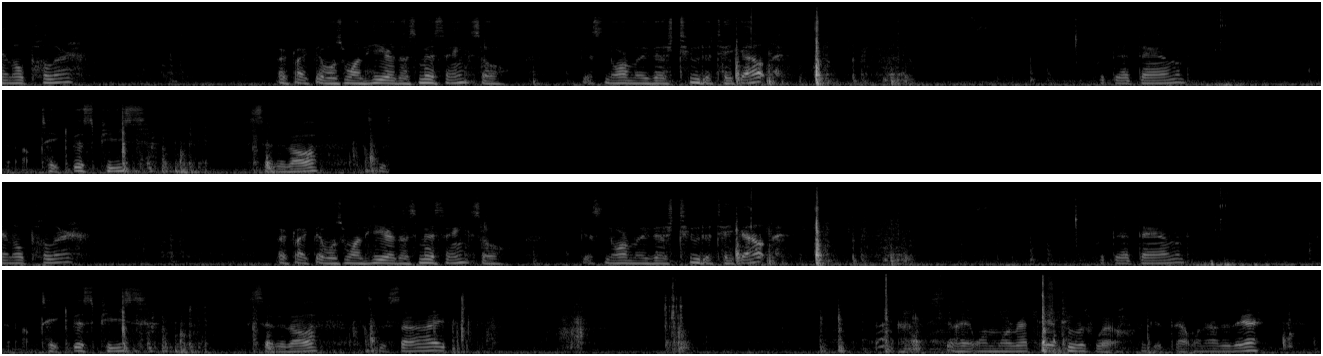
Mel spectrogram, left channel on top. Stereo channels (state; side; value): drops out; left; at 17.1 s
